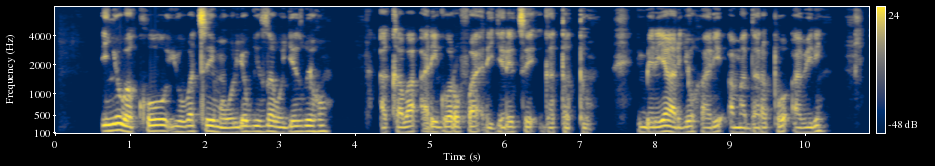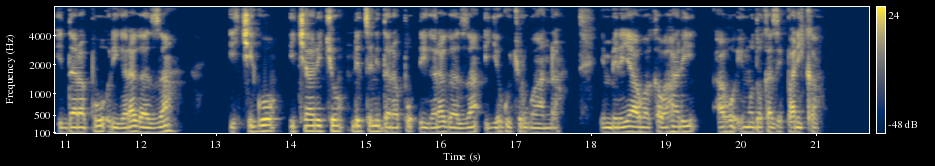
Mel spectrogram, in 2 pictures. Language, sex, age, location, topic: Kinyarwanda, female, 18-24, Kigali, education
